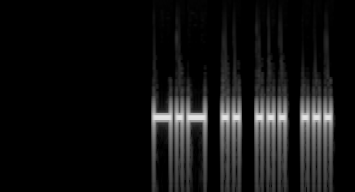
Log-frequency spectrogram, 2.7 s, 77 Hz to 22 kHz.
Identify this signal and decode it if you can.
Morse code, heard as a keyed tone, about 28 wpm, 700 Hz. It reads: KISS
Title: Four Letter Words - 28wpm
